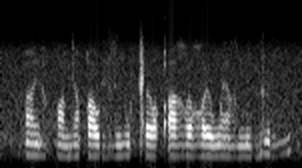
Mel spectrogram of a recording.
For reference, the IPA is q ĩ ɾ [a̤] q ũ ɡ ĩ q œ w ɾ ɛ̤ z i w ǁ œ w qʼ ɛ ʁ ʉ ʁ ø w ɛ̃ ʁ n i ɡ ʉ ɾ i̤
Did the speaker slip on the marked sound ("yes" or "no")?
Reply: yes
